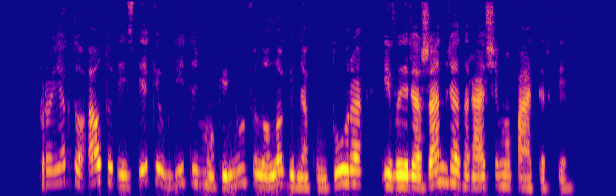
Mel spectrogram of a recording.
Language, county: Lithuanian, Marijampolė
